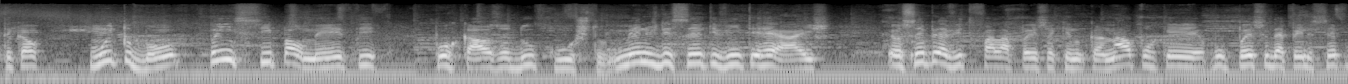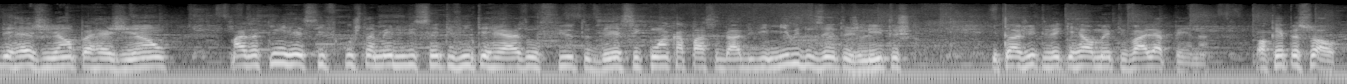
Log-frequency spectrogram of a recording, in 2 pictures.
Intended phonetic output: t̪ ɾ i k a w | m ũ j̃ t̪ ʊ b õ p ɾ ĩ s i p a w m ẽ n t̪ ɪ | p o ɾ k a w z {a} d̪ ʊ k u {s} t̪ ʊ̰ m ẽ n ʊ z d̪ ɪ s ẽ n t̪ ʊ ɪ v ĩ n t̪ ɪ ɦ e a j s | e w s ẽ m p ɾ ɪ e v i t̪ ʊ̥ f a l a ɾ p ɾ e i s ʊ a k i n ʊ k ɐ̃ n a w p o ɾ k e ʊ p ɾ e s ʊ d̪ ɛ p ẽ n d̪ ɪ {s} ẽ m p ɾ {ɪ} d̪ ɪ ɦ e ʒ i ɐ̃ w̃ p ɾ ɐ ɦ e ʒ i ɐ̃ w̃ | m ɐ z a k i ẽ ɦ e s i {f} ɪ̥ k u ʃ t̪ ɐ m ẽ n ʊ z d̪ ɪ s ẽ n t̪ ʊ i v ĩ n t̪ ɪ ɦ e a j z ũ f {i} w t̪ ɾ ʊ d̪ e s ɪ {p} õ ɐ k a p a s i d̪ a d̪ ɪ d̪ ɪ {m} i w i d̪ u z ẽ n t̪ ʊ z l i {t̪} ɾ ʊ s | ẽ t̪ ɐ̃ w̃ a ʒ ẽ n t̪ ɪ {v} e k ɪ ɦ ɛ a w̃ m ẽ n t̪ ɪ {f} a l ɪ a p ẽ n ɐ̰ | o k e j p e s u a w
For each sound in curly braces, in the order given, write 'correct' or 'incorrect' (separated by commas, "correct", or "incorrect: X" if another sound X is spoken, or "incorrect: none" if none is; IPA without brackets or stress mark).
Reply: incorrect: ɐ, incorrect: ʃ, correct, correct, correct, correct, incorrect: k, correct, correct, correct, incorrect: v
